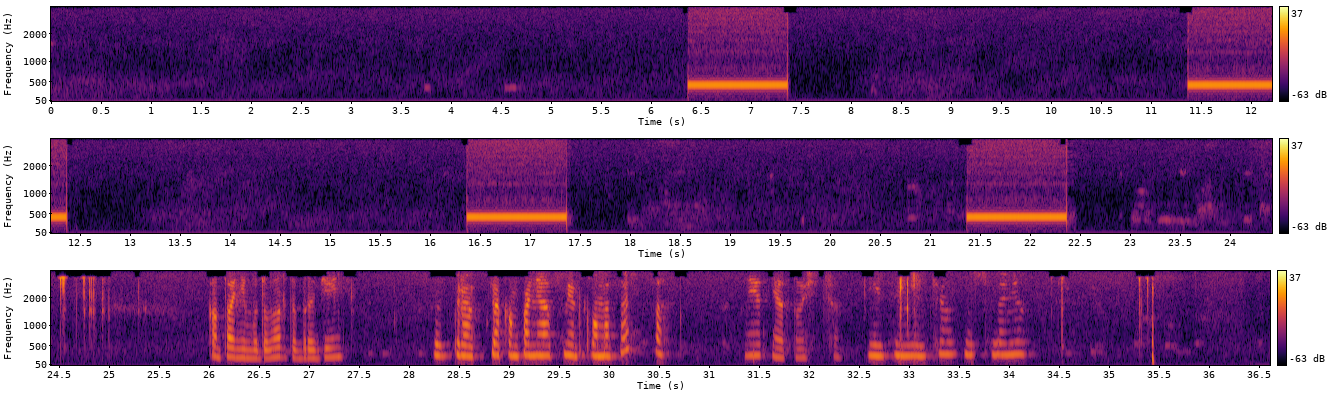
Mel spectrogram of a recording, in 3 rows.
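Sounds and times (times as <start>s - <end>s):
telephone line tone: 6.4s - 7.4s, 11.4s - 12.4s, 16.4s - 17.4s, 21.4s - 22.4s
speech: 26.0s - 27.5s, 28.2s - 30.8s, 31.4s - 34.3s.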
